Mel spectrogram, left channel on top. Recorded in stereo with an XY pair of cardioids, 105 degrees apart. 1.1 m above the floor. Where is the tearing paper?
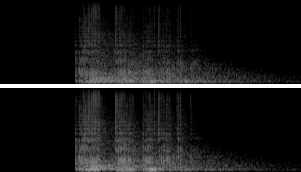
40° right, 3.5 m.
